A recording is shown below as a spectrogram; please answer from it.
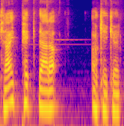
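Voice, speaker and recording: A man playing a video game, chatting casually and reading in-game letters aloud with quick reactions. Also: medium pitch, faint music behind. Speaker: let's play gamer.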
